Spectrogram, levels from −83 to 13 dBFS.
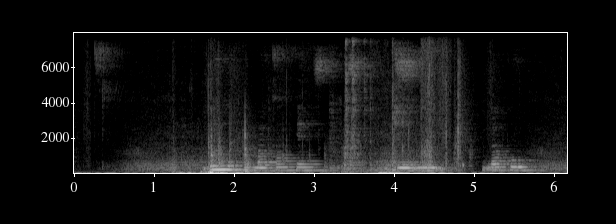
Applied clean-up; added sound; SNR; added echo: none; Drawer open or close; -3 dB; reverberation time 0.7 s.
